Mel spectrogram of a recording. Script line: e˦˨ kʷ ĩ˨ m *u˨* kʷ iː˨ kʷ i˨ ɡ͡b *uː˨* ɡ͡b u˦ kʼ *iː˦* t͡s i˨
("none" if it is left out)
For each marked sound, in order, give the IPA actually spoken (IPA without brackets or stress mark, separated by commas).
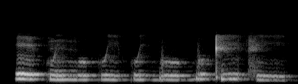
u˨, uː˨, iː˦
